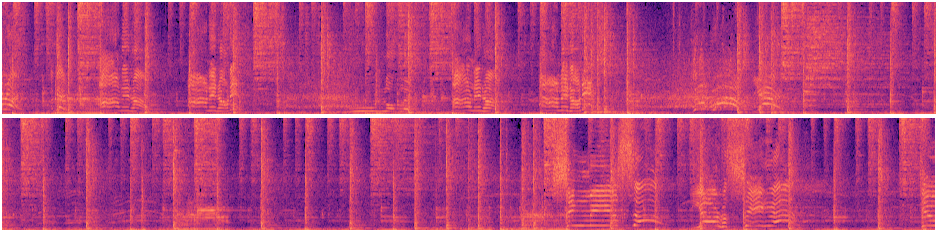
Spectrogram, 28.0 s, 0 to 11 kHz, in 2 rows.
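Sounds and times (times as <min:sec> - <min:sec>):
drum kit kick and snare: 0:00.0 - 0:28.0
heavy metal band playing: 0:00.0 - 0:28.0.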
